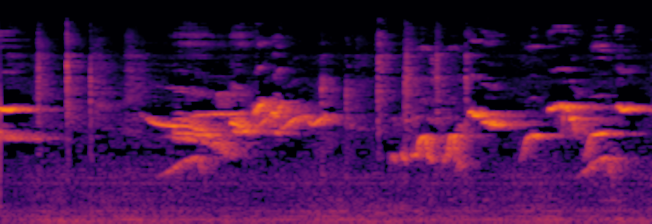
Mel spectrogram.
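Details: White-rumped shama giving its varied song, used to stimulate other shamas to sing: a few sharp clicks and short whistles, then two rich warbled phrases that rise and fall, separated by a brief quieter pause.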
